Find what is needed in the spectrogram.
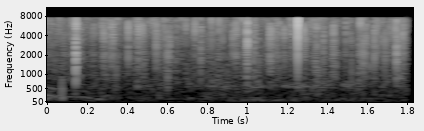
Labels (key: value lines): label: biophony, cascading saw
recorder: SoundTrap 600 or HydroMoth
